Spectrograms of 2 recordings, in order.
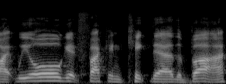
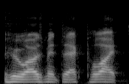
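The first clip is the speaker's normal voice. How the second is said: normal talking voice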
